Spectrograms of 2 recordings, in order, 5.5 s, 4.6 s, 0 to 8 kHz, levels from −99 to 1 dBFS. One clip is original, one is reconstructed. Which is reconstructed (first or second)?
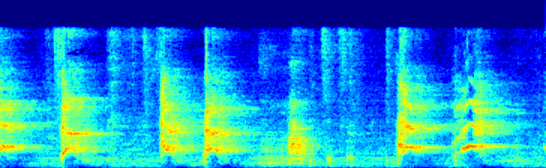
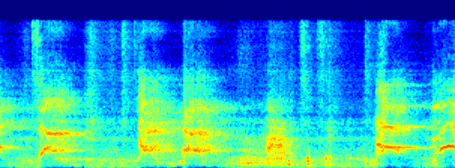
second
